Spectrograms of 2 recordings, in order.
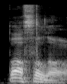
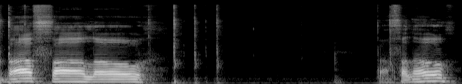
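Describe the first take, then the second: First: Said in the usual way. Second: Slow, drawn-out spelling check. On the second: Shown as a demonstration. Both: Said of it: "I probably didn't spell it right".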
